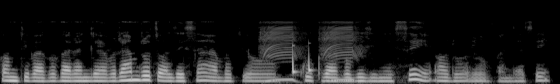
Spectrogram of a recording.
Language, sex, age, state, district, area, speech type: Nepali, female, 30-45, West Bengal, Jalpaiguri, rural, spontaneous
